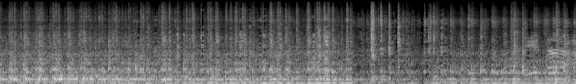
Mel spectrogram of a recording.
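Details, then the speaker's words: Mud bog truck, not run since January, third attempt with a starter that had been grinding. Steady cranking with no grinding, then it fires and runs rough on fouled spark plugs; the starter now engages cleanly. "Alright, take 3 with the starter. See if she doesn't grind this time."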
